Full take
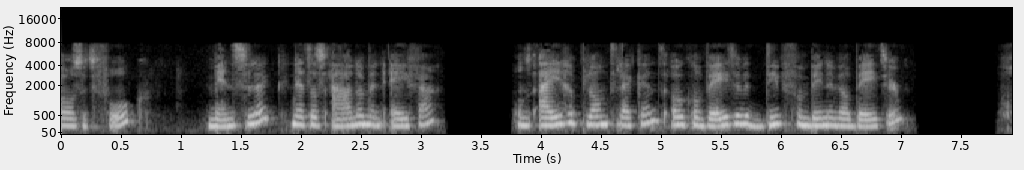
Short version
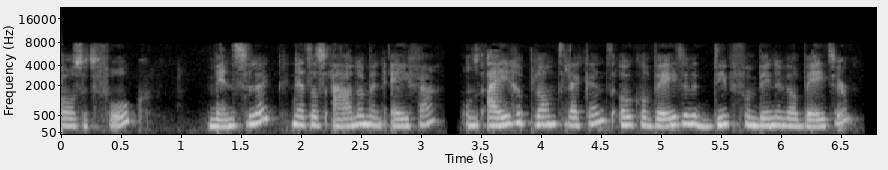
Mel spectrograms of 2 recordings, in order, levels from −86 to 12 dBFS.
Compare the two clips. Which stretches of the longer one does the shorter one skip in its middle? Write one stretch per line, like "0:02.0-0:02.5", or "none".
0:03.2-0:03.7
